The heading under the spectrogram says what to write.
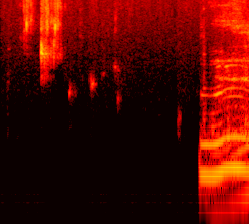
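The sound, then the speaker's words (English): A few soft splashy bursts and faint drips, then black beer pours steadily and loudly into a glass, its tone rising as the glass fills. “And the pour.”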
